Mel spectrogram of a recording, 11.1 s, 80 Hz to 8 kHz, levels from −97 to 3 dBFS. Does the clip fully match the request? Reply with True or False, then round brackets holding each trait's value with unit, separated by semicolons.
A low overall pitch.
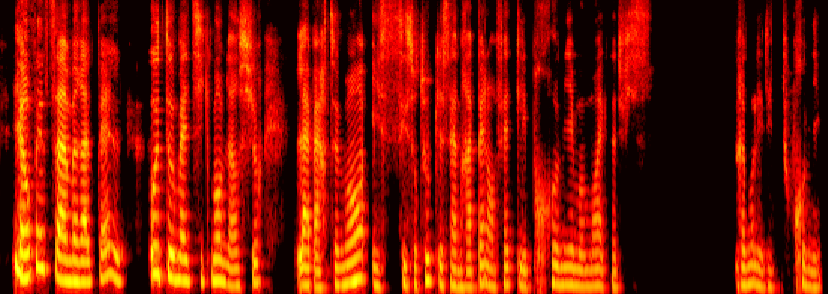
False (180 Hz)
